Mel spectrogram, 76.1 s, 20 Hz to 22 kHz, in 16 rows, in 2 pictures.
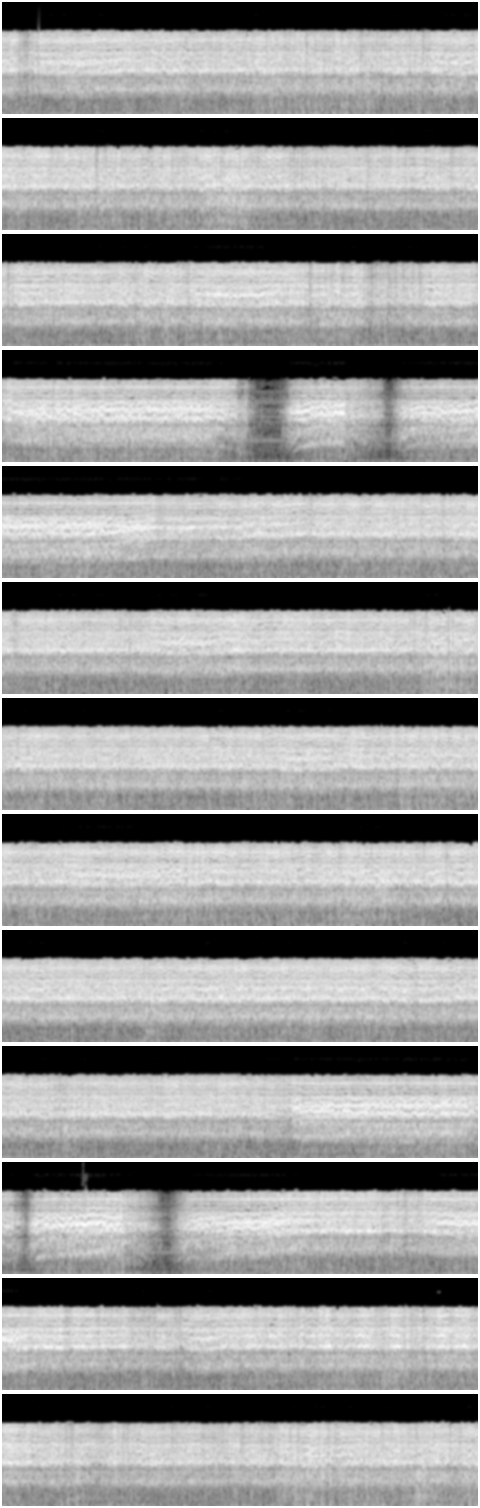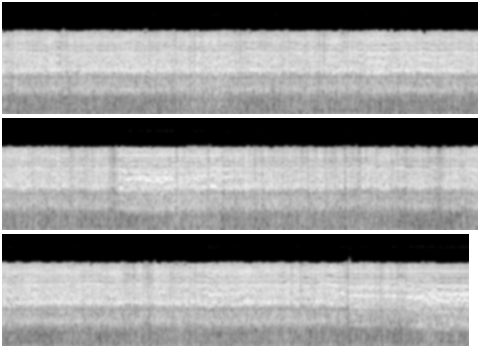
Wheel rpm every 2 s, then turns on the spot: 220, 230, 230, 230, 230, 230, 220, 210, 110, 130, 200, 230, 230, 230, 230, 230, 230, 220, 230, 230, 230, 230, 230, 190, 120, 200, 220, 230, 240, 230, 230, 230, 230, 230, 220, 230, 230, 220.
48-50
